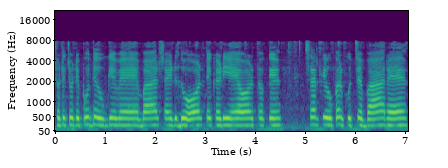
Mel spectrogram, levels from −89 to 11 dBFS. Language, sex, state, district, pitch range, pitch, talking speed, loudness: Hindi, female, Rajasthan, Bikaner, 225-230 Hz, 225 Hz, 170 wpm, -12 LUFS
